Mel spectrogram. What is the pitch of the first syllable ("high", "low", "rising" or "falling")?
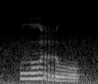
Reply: high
